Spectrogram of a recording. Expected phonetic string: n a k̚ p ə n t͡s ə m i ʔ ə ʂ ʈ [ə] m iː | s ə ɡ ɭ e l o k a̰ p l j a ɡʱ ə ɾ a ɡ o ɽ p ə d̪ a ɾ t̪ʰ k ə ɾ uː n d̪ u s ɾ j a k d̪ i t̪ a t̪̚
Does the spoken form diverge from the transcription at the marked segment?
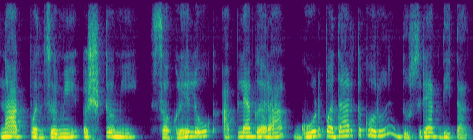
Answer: no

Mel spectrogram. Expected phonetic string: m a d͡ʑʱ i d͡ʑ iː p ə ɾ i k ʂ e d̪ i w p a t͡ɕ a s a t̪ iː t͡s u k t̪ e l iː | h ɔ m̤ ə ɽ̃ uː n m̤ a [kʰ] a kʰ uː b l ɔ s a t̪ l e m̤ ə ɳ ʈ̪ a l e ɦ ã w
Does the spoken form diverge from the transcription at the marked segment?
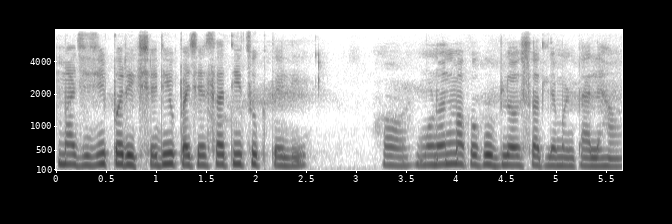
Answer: yes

